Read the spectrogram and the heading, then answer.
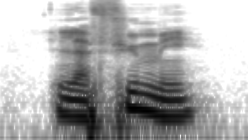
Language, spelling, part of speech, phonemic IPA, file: French, fumée, adjective / verb / noun, /fy.me/, Fr-fumée.ogg
- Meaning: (adjective) feminine singular of fumé; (noun) 1. smoke 2. steam 3. spoor (of game animals)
